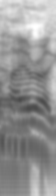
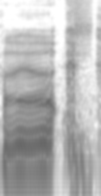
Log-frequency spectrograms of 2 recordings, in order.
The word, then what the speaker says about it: Hierarch: name wrong for a few times and not been Hierarch. corrected. Yeah, Noble Hierarch, yes. There we go, Hierarch.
